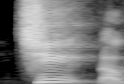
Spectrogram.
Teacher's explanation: 혓바닥 가운데가 단단한 입천장을 막았다가 그죠? 터지면서 소리가 나는데 그 순간 그 사이로 공기가 긁히면서 난단 말이죠. 그래서 이런 것들을 파찰음이라고 얘기를 하는 거고요.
